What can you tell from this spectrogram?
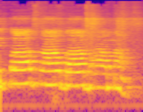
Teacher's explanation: जो हमारे ओठ हैं ऊपर नीचे के दोनों एक दूसरे को स्पर्श करते हैं। इस कारण इनको स्पर्श व्यंजन कहा जाता है।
